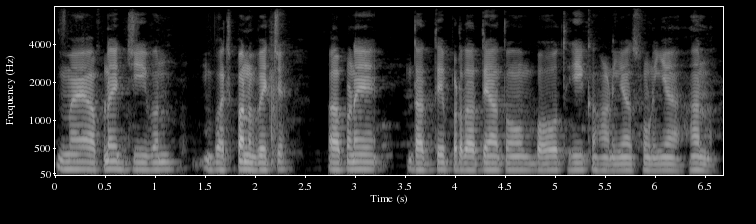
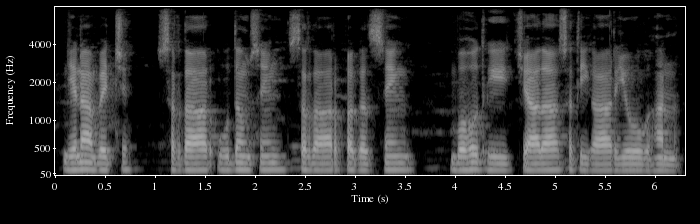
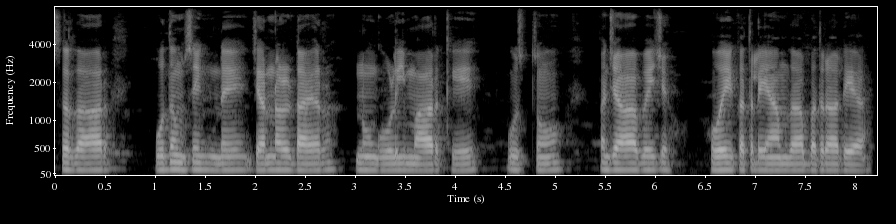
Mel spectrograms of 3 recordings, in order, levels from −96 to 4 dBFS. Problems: background conversations at intervals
